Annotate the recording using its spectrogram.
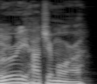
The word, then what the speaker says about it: Rui Hachimura: And 11, Ryu Hachimura. – Butchered that one. Yeah. Rui Hachimura.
